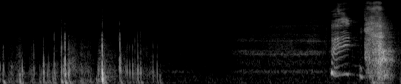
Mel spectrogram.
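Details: Soft indistinct sounds and a pause, then a sharp indrawn breath followed by one loud explosive wet sneeze; part of a series of sneezes and nose blowing.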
